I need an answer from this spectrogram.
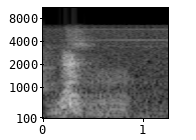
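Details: Male Shiba Inu guarding bones from a pestering Chihuahua gives his high-pitched noise, a single short, bright yip that breaks off quickly, acting tough while making a "smiling" face; Shiba Inu.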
